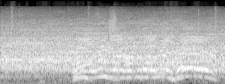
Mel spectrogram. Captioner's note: crowd cheering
